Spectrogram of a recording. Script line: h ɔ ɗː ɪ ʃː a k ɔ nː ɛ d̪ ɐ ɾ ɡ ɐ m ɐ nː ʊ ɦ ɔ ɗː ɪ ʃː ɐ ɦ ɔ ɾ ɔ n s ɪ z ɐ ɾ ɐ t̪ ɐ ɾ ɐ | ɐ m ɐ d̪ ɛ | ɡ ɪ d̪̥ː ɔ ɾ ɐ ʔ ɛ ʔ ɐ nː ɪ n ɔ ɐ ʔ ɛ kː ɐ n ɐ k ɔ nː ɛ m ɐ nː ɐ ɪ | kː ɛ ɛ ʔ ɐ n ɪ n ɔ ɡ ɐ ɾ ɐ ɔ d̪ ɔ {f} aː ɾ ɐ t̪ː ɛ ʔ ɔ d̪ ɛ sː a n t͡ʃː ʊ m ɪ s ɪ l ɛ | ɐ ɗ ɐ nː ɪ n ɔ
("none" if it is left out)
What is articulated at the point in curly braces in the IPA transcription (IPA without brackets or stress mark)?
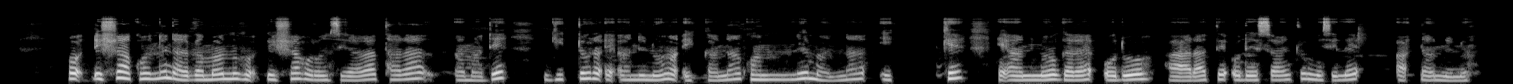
h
